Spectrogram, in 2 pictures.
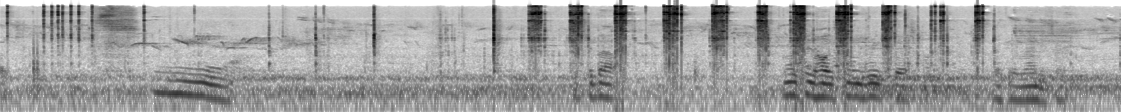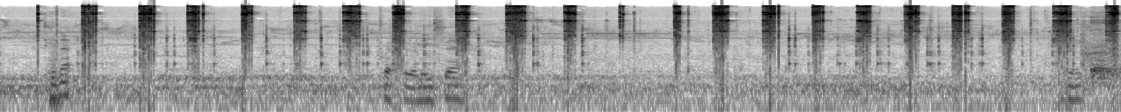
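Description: A hand ratchet clicking in short back-and-forth strokes, about two a second, as a small Torx screw is worked loose in a tight spot on the engine. Quieter tool-handling sounds come first, and the clicking starts about six seconds in.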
